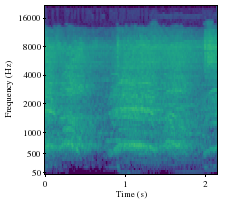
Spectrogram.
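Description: Fight crowd in Monterrey roaring and cheering, a dense, continuous wash of many voices swelling and dipping, heard from within the arena.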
